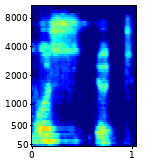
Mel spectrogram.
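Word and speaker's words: اسجد: kasih Alif Alif penolong dibacanya usjud ya bersujudlah engkau bukan isjud dibacanya Karena huruf tengahnya u j kalau huruf tengahnya u Nanti alifnya dibaca u huruf tengahnya A atau I alifnya dibaca i contoh misalnyaamu tanya engkau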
